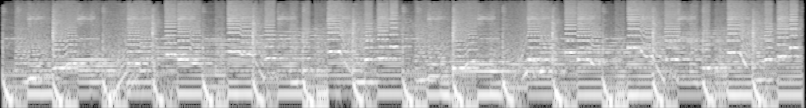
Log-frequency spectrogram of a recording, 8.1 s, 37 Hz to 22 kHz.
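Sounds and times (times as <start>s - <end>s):
synth lead: 0.0s - 8.0s.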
